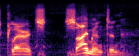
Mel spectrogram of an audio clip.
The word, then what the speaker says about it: Clarence Simonton: On that Henry County roster a while ago, I mispronounced one of the Martinsville City police officers' name. It's Clarence Simonton, number 88.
